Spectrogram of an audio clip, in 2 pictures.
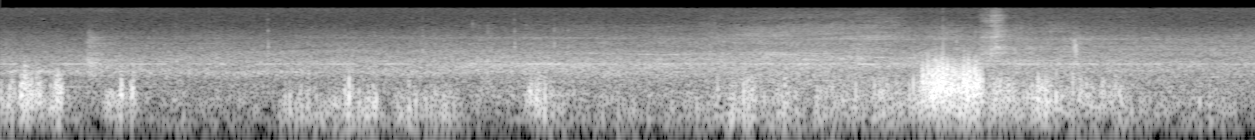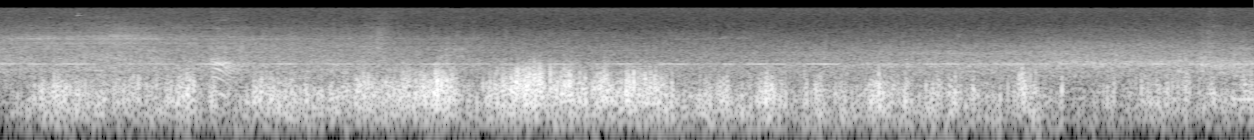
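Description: City street traffic passing on a multi-lane road, an uneven background that swells and fades, with one brief loud surge about nine seconds in and a faint steady high tone running through it.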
